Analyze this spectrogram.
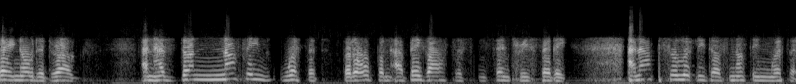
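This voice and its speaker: This speaker talks at a moderate pace with an Irish accent. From Ireland. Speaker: caller. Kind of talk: call-in comment. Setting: phone call. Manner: animated.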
